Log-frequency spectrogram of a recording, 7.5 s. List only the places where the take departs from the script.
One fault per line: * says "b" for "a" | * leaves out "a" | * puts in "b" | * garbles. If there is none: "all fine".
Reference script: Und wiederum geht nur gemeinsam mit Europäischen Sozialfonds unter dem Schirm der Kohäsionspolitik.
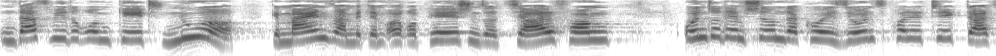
* puts in "das"
* puts in "dem"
